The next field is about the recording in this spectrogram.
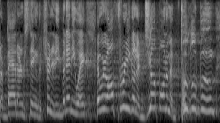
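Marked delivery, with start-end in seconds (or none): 1.9-4.3 higher and louder, hammed-up boom boom; mock battle charge. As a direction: play it like a cartoon charge. Mocking triumphant God charging in.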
